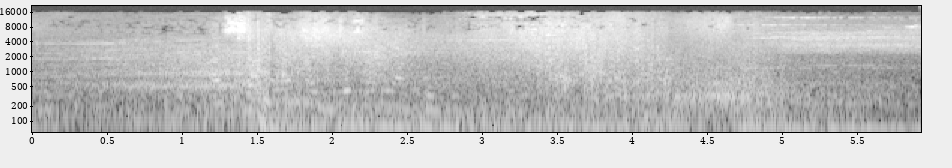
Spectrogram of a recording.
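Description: A structure explodes with a deep, rumbling boom.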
